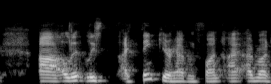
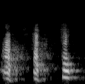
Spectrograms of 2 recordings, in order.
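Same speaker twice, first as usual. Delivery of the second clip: burst of laughter; 11 semitones higher than usual. Real, not acted. Reading a funny handle.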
